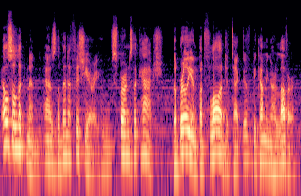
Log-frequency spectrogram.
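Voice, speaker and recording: An actor playing a smug, middle-aged, corrupt insurance vice president in a video game, haughty, wordy and condescending. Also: male voice, mid-range voice, big pitch swings, a little fast, faint music behind, natural voice. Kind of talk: dramatic video game acting.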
